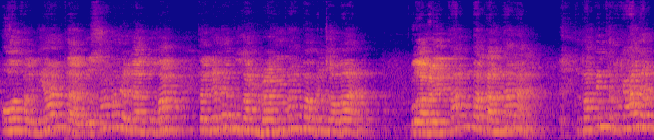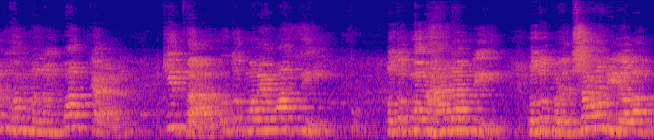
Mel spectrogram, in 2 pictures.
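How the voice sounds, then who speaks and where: High-voiced male pastor preaching in an echoey church. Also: slight background noise. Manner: call-and-response, prompting the congregation to repeat and say amen. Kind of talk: sermon. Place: church sanctuary. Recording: echoey church hall, distant dull mic.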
